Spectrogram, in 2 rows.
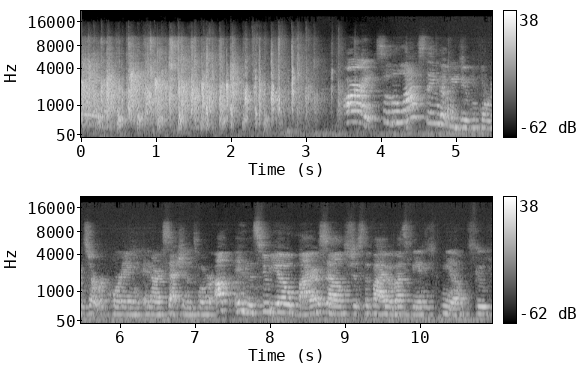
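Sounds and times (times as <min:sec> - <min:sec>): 
audience applause: 0:00.0 - 0:03.6
speech: 0:05.0 - 0:10.9.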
